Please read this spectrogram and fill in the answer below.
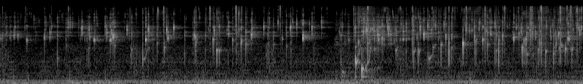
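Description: Cooking oil heating in a metal karahi, crackling with quick small pops that grow denser about three and a half seconds in as the oil gets hot.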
